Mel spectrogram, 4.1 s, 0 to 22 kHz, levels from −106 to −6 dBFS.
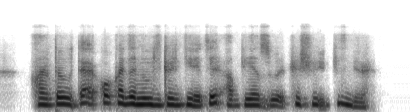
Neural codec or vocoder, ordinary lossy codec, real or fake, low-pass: codec, 16 kHz, 0.5 kbps, FreqCodec, larger model; Opus, 32 kbps; fake; 7.2 kHz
